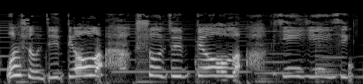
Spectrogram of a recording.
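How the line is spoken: Crying. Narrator (Chinese): 这小姐姐……哭

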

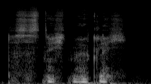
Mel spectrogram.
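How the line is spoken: Breathless stunned whisper. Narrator (German): hauchte Cody aus, der wie gelähmt dastand

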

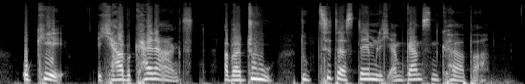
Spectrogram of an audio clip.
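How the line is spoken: Firm voice. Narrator (German): Ich sage mit fester Stimme

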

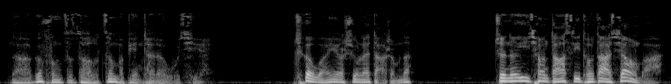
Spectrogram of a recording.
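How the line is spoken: Muttering. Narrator (Chinese): 云天海嘴里还不停的嘟囔着

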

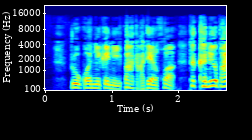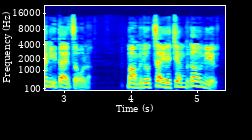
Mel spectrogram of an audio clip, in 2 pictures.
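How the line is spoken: Tearful pleading. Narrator (Chinese): 陈莹却哭着哀求说

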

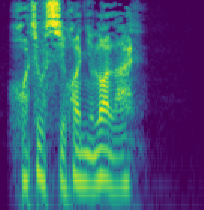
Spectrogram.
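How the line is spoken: Panting. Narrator (Chinese): 喘气道

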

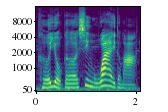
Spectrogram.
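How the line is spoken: Plain. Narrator (Chinese): 娘娘说

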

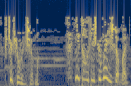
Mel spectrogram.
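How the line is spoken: Wailing sobbing question. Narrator (Chinese): 丑女人嚎啕大哭，一边哭一边问我

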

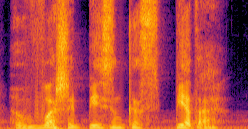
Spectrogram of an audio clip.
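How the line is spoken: Snapping young man. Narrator (Russian): Огрызнулся парень

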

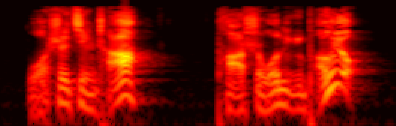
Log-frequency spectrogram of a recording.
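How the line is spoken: Stern, suppressed anger. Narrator (Chinese): 李小平压抑着内心怒火，严肃的说

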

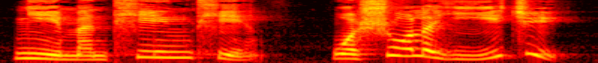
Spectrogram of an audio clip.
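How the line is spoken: Laughing. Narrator (Chinese): 李纨笑道

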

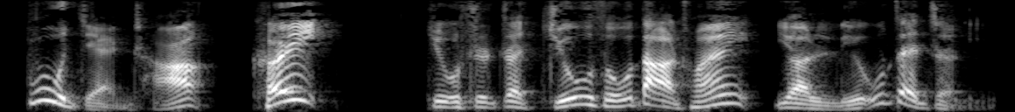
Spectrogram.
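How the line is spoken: Cold, angry voice. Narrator (Chinese): 周少长怒眉横目 冷冷的说

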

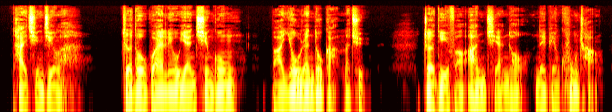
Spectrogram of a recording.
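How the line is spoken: Smiling. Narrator (Chinese): 范时杰笑说

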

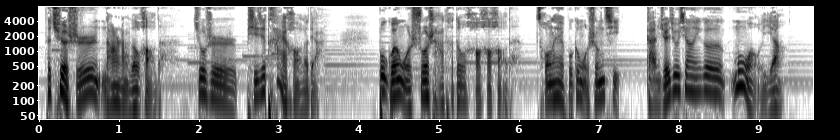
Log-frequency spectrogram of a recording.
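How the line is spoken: Sighing. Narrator (Chinese): 我朋友叹了口气说

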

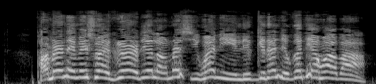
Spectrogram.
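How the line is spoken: Shouting at full volume. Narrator (Chinese): 用尽了我最大的声音搁那喊

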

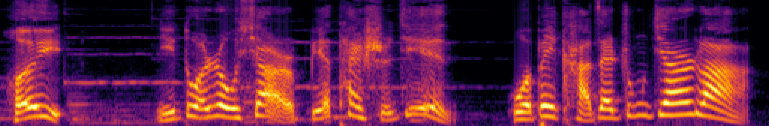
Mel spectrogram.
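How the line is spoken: Loud shout. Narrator (Chinese): 大拇哥大声的喊了起来

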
